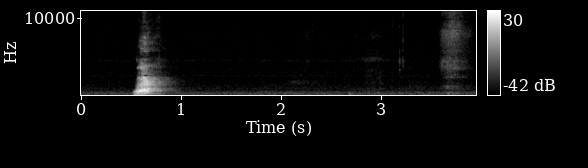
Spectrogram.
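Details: Boston terrier frenchton dog acting as a watchdog gives a single loud, sharp bark early on, followed by quiet room hum and a faint brief sound near the end.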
